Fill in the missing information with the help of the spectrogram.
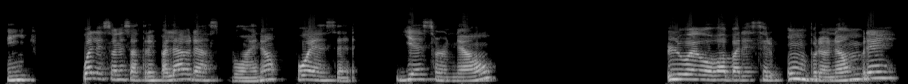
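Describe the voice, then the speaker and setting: A woman teaches a grammar lesson at a slow, careful pace. She pronounces each English example phrase clearly and keeps checking that her listeners are following her. Her voice sits at an ordinary pitch. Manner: deliberate, repeats a questioning "¿sí?" to check understanding.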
